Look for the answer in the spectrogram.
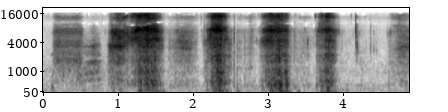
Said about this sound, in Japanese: はい。じゃあちょっといただきますね。はい。咀嚼音がしますんでご注意ください。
